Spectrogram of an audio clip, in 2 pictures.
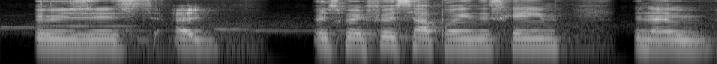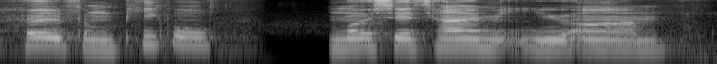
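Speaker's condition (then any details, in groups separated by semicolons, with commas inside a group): Cerebral palsy; affects legs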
